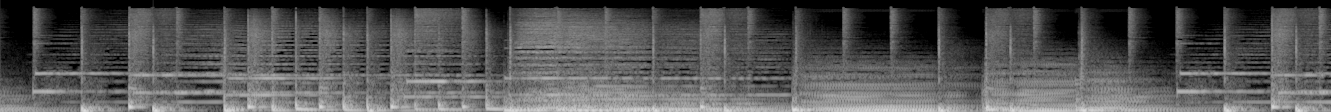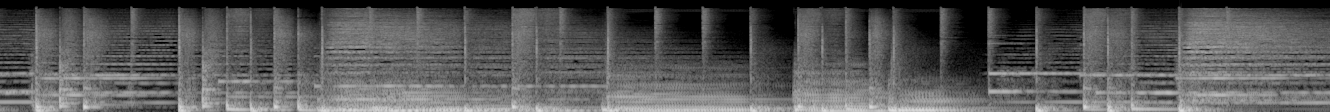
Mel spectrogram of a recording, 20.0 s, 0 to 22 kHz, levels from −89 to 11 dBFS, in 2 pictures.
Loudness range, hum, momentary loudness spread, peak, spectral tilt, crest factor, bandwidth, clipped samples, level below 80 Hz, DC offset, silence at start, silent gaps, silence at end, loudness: 3 LU; none; 8 LU; 0 dBFS; -5.5 dB/octave; 14 dB; 17 kHz; under 0.1%; -18 dBFS; under 0.1%; 0 s; none; 0 s; -16 LUFS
